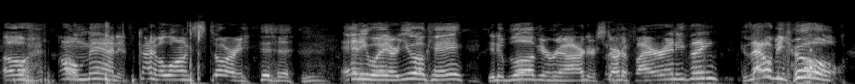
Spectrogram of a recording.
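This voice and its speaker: A man acting an earnest, excitable, rambling teenage boy hero in a storybook-style reader's theater. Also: high-pitched, moderate pace, dull audio. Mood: eager, sheepish.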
